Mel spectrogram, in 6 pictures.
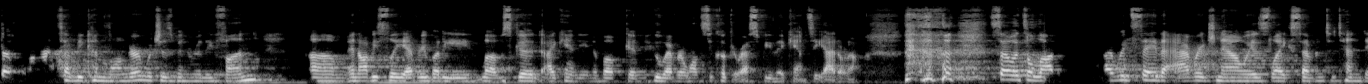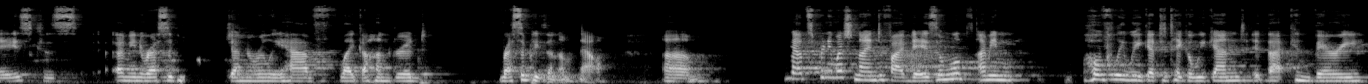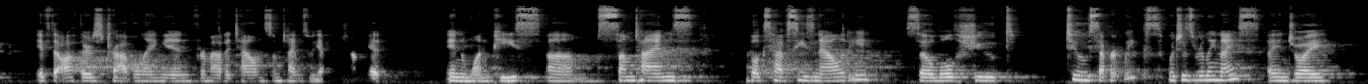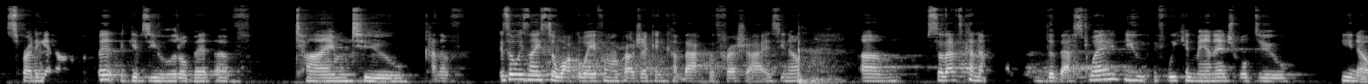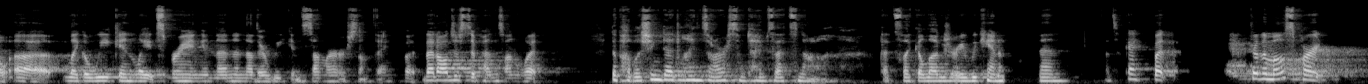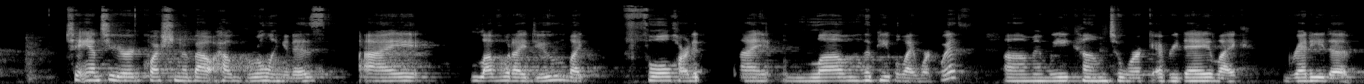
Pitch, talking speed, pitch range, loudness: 165 Hz, 180 wpm, 155-185 Hz, -17 LUFS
